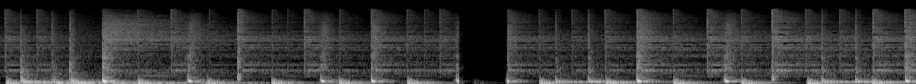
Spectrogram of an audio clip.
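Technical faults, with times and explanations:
Throughout: Vorbis compression. The music has no content above 14.2 kHz, and codec damage is plainly audible across the clip. This sound likely comes from Vorbis coding at a low rate, which fits a bitrate of around 35 kbps. Such a coder keeps a smooth outline of the spectrum but spends very few bits on fine detail. It trims the top band and rounds the upper detail so coarsely that it turns to noise, roughening tones and softening attacks.
4.59 to 5.07 s: Audio dropout to a faint residue. The music cuts out abruptly for about 0.49 s and then returns just as suddenly. The gap is not silent. A faint sound remains, roughly 30 dB below the normal level. This is likely a loss of the wanted signal while the path after the break stayed live. That is why a low residue carries on through the gap instead of a clean pause or a fade.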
